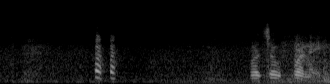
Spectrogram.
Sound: laughing

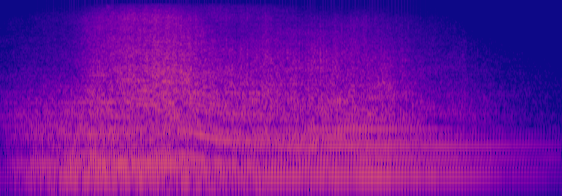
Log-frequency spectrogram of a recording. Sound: car enging racing

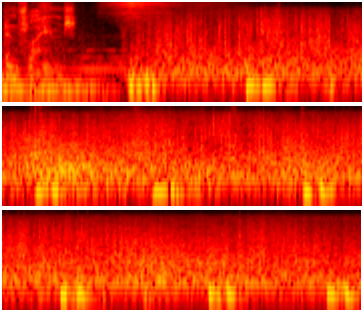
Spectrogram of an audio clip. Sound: sound of explosion

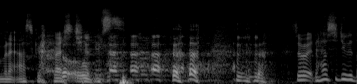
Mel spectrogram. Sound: laughing

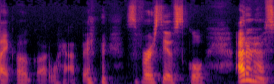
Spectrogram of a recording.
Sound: chuckles

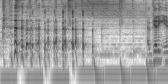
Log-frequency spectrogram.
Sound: laughing

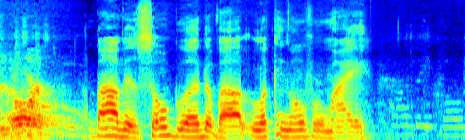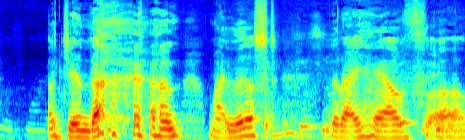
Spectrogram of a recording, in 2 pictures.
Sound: laughs

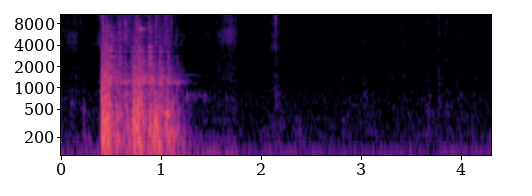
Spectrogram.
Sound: loud bang

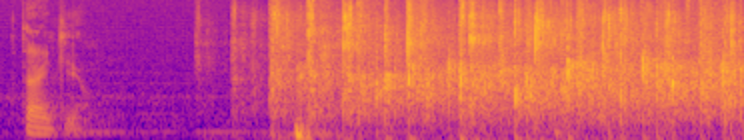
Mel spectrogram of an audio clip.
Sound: applause

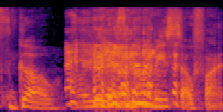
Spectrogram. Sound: laughing

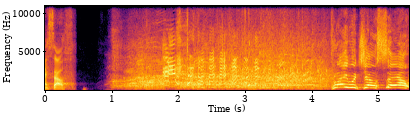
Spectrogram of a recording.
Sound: audience laughs

